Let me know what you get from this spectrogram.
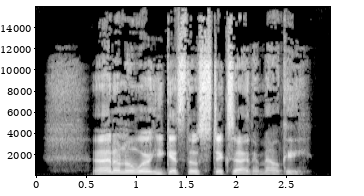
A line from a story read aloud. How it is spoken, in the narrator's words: I chuckled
